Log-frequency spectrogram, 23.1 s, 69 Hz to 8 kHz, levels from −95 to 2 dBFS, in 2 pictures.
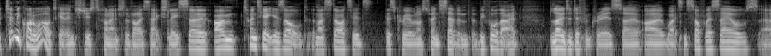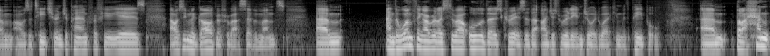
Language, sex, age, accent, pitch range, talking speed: English, male, 20-39, British, 100-125 Hz, 225 wpm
